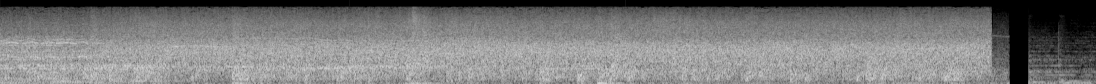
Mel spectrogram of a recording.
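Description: Dense firecracker barrage, a loud, unbroken crackle that cuts off suddenly at the end.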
